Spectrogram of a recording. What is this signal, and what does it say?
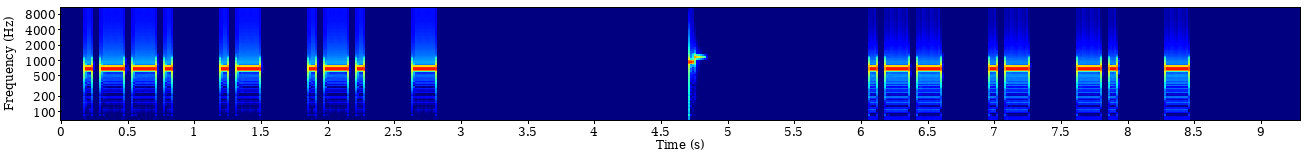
Morse code, heard as a keyed tone, about 20 wpm, spaced as for 14 wpm, 700 Hz. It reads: PART WANT
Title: 2x Character Spacing - Top 200 Words - 20wpm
